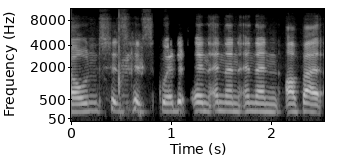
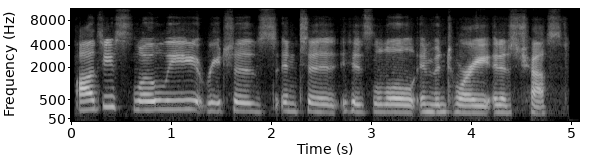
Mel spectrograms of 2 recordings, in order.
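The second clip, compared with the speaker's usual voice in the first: normal talking voice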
